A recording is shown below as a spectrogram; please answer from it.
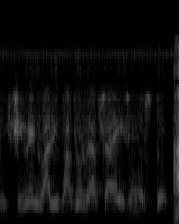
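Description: Speech only: a person talking in short phrases.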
